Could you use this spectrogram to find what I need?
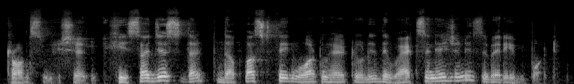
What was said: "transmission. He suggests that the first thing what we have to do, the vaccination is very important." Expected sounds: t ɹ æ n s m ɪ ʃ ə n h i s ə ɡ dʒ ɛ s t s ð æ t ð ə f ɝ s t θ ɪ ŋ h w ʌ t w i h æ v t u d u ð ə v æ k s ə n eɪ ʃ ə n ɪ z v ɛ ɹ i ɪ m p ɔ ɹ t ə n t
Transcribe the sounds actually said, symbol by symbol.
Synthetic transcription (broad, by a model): t ɹ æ n s m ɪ ʃ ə n h i s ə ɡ dʒ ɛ s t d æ t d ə f ɝ s t t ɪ ŋ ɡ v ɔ t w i h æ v t u d u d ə v æ k s ə n eɪ ʃ ə n ɪ z v ɛ ɹ i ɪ m p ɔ ɹ t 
